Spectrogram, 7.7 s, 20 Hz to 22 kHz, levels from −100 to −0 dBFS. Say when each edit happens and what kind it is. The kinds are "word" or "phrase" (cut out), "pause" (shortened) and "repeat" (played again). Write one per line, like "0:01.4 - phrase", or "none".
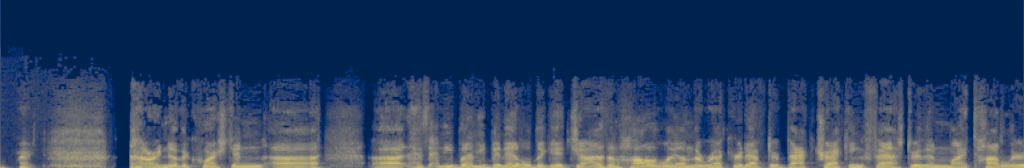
none

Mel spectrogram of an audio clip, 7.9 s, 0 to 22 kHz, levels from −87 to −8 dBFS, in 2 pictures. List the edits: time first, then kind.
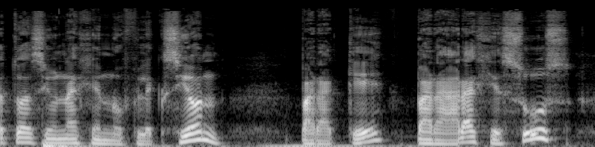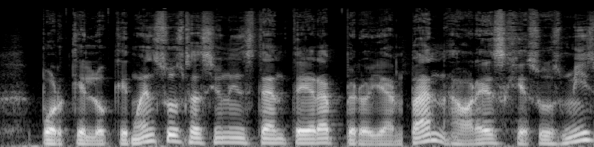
0:03.1 - word
0:04.8 - word
0:05.2 - word
0:06.3 - word
0:06.6 - word

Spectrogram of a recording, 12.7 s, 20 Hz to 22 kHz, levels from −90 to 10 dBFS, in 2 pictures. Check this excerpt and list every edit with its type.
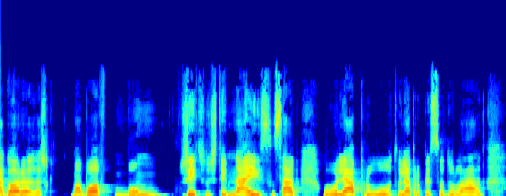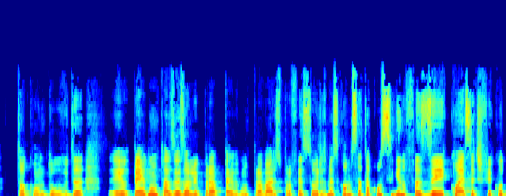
0:07.9 - word

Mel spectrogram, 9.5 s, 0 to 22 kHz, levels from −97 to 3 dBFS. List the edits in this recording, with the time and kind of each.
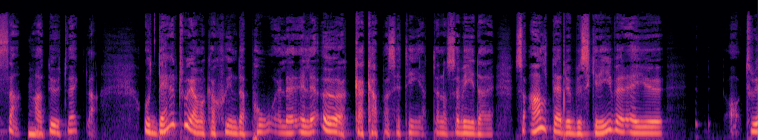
none

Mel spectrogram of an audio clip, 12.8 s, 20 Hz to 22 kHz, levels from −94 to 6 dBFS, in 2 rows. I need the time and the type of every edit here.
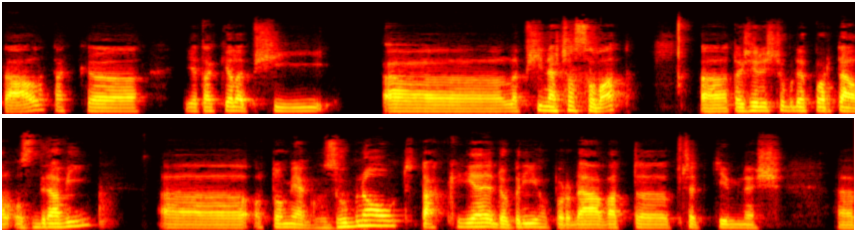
none

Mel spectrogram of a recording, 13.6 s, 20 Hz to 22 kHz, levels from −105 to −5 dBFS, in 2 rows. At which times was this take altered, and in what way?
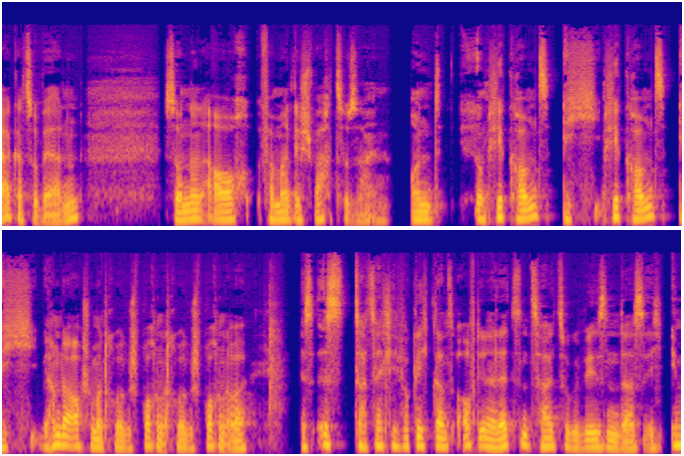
0:01.6 - pause
0:04.0 - pause
0:06.0 - repeat
0:08.4 - repeat
0:11.1 - word

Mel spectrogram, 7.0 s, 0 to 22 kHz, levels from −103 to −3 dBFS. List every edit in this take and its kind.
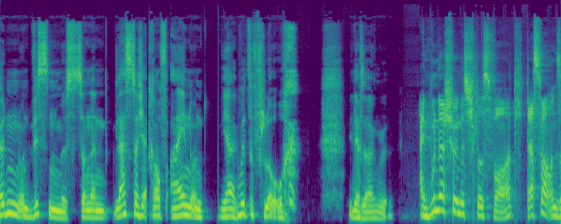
0:01.8 - word
0:03.0 - word
0:04.5 - word

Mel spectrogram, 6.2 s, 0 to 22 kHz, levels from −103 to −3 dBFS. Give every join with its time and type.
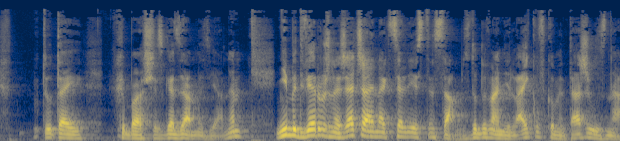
0:01.0 - pause
0:02.7 - pause

